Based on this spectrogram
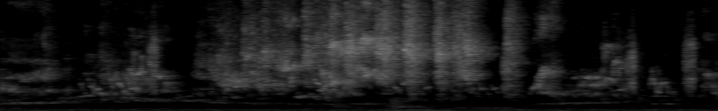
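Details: Pet budgies chattering and warbling: a dense, scratchy stream of high chirps and squeaky notes swelling into a loud continuous burst mid-way, with a faint low gliding tone underneath.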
